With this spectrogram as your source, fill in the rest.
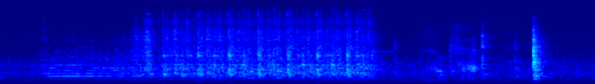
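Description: A sewing machine stitches the seam of a pair of walking shorts, running in a steady close whir for a couple of seconds before slowing, with a few sharp clicks and handling noises afterward.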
